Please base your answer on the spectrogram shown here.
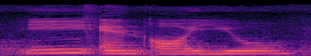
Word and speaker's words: enough: as kaf l-a-u-d-h love e-n-o-u-g-h it is pronounced s enough so g its sounds as f and the next combination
